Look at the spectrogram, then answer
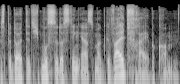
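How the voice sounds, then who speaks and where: Heard on a very clean recording with a silent background, a man with a dark, mellow tone speaks at a moderate pace with fairly even intonation. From Berlin, Germany. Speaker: rapper and author. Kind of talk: interview.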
